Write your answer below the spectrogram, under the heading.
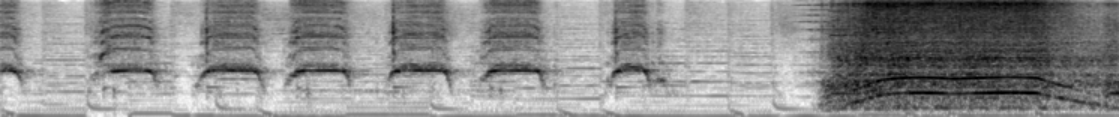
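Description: Electric motor of an RC speedboat spinning up on the bench: a whine that rises in pitch, holds for about a second and winds back down near the end, after a run of short chirping tones several a second in the first few seconds.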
